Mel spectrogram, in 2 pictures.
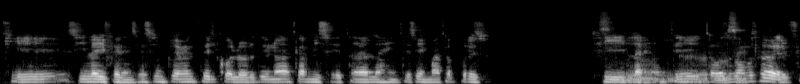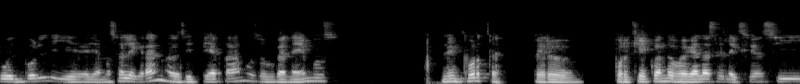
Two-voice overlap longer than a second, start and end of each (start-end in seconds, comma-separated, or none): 6.0-7.5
